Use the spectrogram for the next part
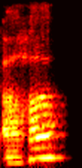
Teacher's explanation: the vocal folds are going to be widely spread there's going to be a big gap between the folds and no squiggly lines suggesting no voicing at all and then · the vocal folds are more widely spread apart because the glottis is opening and so that's this increased space that we · the vocal folds are more spread apart than they would be for the modal vowel and breathiness uh ensues so breathiness here is represented with a squiggly line in blue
